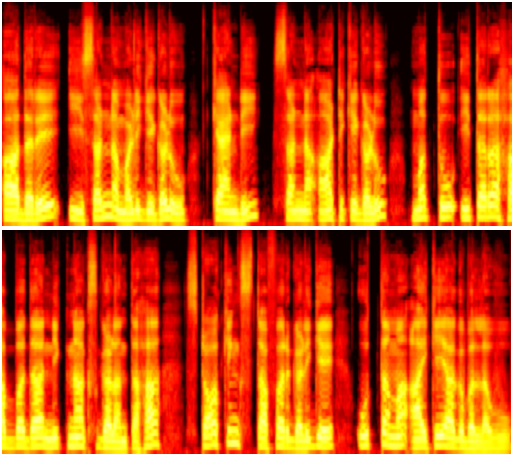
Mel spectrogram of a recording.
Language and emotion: Kannada, neutral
